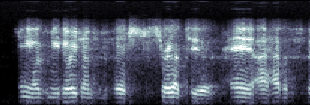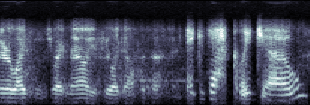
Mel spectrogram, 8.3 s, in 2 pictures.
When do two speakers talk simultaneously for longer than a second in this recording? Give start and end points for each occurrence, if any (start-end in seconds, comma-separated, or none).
none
